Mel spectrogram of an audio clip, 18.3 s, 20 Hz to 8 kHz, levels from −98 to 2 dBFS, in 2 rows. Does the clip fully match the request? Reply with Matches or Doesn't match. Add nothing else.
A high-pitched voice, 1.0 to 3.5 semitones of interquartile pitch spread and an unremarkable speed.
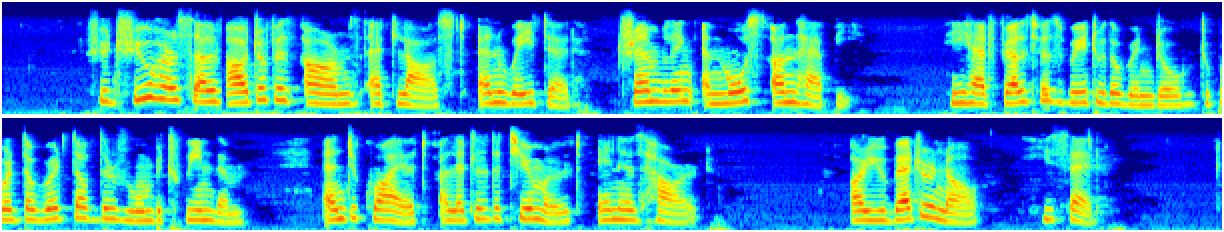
Matches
